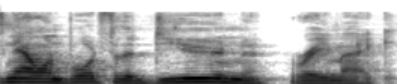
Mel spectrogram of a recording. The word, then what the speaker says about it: Dune: Dune. It's Dune. Sand Dune. – June. – Yeah, like the month.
